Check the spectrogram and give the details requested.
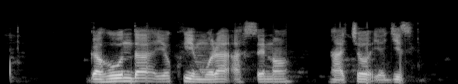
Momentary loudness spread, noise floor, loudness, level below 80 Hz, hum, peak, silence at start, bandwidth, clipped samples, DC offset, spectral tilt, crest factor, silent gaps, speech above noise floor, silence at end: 9 LU; -76 dBFS; -18 LUFS; -52 dBFS; none; -2 dBFS; 0.1 s; 7.8 kHz; under 0.1%; under 0.1%; -5 dB/octave; 18 dB; none; 58 dB; 0.5 s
